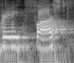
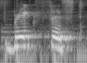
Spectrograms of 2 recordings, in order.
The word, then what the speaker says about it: breakfast: See, it's not breakfast, it's breakfast. Fist, F-I-S-T, breakfast.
